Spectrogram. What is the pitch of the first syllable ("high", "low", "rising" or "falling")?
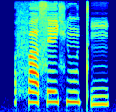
falling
